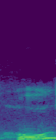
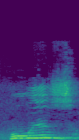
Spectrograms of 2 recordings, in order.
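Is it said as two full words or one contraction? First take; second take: contraction; two words. First: The two words are merged into one syllable. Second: The two words are said fully and separately.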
